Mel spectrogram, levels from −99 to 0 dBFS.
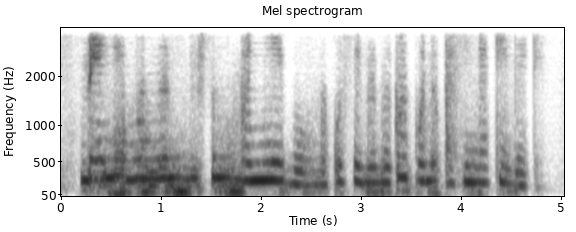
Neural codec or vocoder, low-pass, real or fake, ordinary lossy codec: codec, 44.1 kHz, 0.9 kbps, DAC; 3.6 kHz; fake; none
